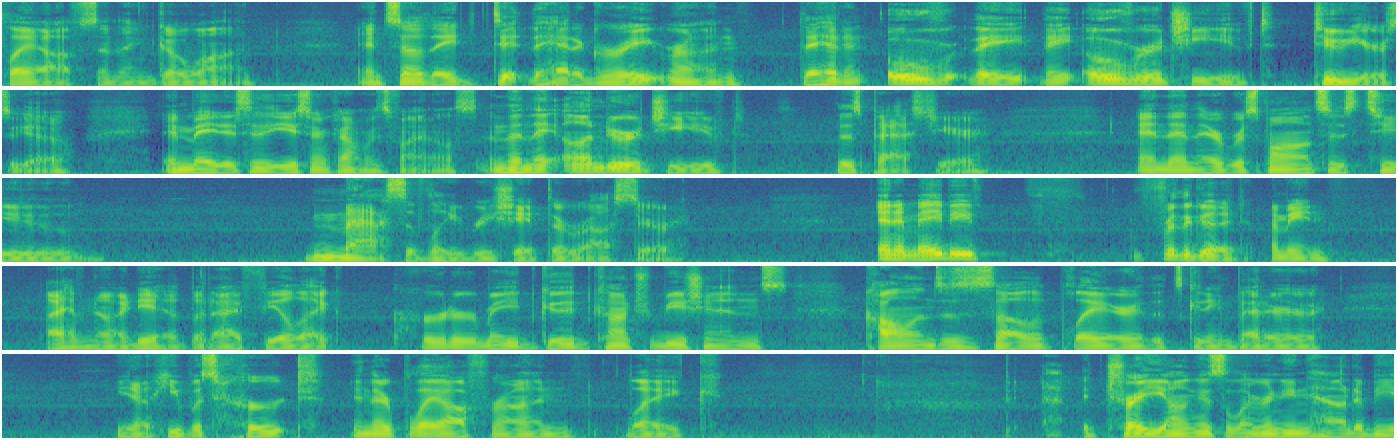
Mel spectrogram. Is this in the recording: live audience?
no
